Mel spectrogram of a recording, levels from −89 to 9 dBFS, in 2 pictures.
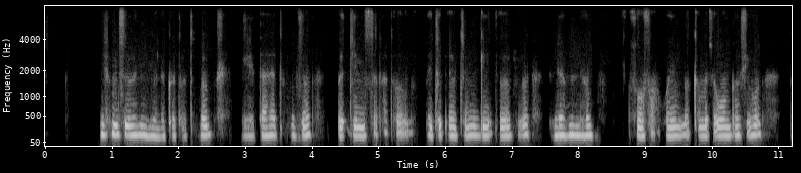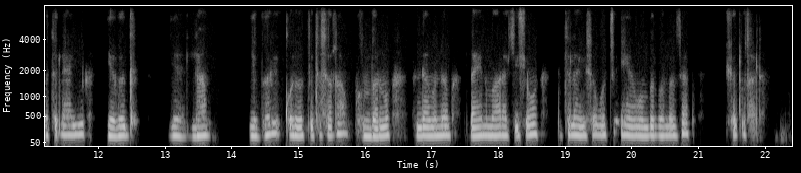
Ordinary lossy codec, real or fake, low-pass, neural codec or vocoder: Opus, 16 kbps; real; 7.2 kHz; none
